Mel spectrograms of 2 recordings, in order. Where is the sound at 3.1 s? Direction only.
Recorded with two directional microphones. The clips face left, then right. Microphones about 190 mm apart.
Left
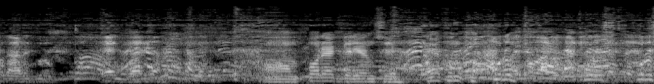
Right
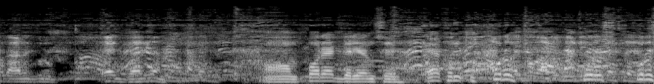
40° right (ahead or behind).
